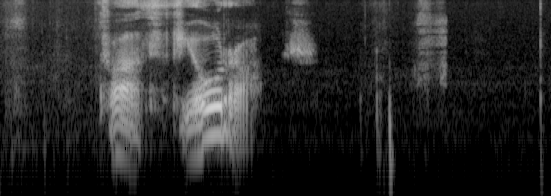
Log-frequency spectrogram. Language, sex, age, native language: Icelandic, male, 10, Icelandic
